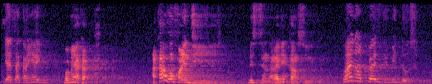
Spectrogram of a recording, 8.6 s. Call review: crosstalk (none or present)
none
